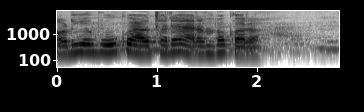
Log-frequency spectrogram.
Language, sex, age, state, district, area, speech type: Odia, female, 60+, Odisha, Cuttack, urban, read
